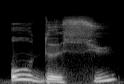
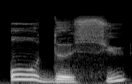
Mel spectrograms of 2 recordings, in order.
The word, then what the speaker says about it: au-dessus: Le cube est au-dessus du cylindre. So let's repeat it. Le cube est au-dessus, final S not pronounced here, au-dessus du cylindre.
